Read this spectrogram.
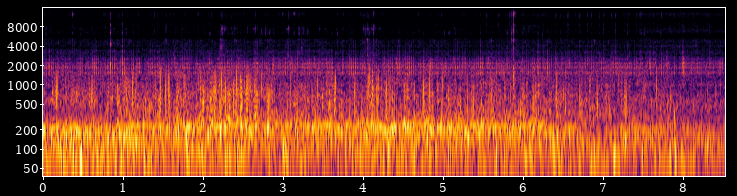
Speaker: That voice is coming from front wheel from the day one.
